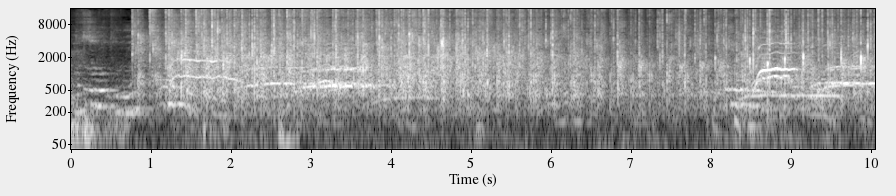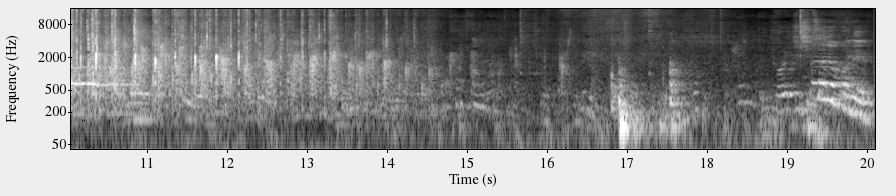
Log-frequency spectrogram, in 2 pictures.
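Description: A cinema audience gives a warm round of applause to welcome a book author and a voice actress at a film talk, dense clapping that swells, peaks around the middle and fades off, with a host speaking over it near the end.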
